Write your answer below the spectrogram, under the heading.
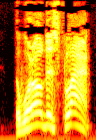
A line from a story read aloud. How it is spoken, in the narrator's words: He shouted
